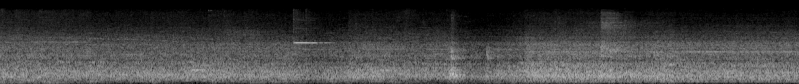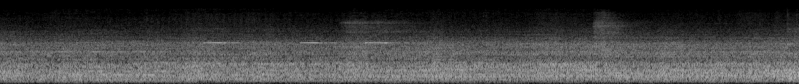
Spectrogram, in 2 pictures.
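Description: Simulated diesel truck engine sounds from the sound modules of radio-controlled model trucks, running steadily, with a few short high beeps and brief hisses.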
